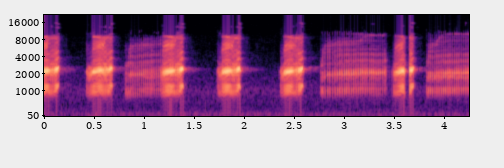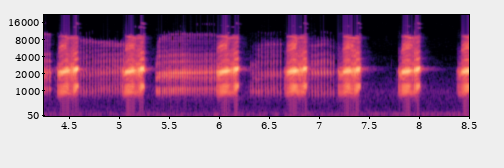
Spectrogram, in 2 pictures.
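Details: Pacific chorus frogs in mating season, several overlapping: sharp two-note ribbits mixed with longer drawn-out trilled calls, busy and uneven in rhythm.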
